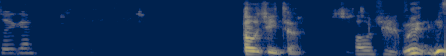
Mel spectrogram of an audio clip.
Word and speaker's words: Pochita: How you pronounce it again? Pochita.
